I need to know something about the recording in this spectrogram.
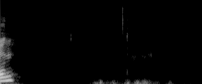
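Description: A few soft, faint computer-keyboard keystrokes, a short run of taps about a second in as a word is typed.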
